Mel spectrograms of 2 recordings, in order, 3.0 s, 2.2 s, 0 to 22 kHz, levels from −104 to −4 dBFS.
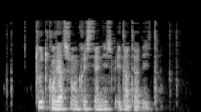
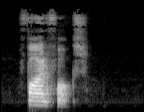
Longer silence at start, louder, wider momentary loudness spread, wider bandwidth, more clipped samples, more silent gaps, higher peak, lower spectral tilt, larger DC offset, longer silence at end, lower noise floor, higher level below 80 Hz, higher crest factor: first, 0.55 s vs 0.4 s; second, -25 LUFS vs -18 LUFS; second, 12 LU vs 23 LU; second, 10.5 kHz vs 14 kHz; neither; neither; second, -6 dBFS vs -2 dBFS; first, -5 dB/octave vs 0 dB/octave; neither; second, 0.65 s vs 0.95 s; second, -62 dBFS vs -84 dBFS; first, -62 dBFS vs -86 dBFS; about the same, 20 dB vs 20 dB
